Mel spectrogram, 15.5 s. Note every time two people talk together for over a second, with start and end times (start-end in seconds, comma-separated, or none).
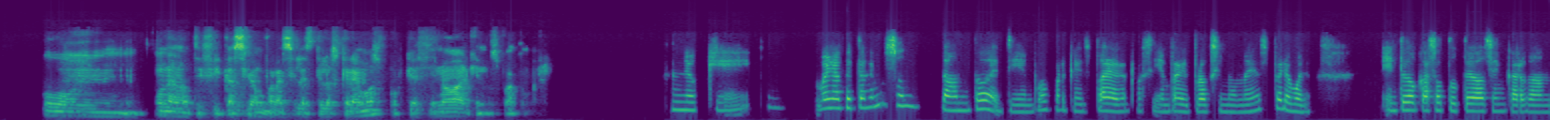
none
